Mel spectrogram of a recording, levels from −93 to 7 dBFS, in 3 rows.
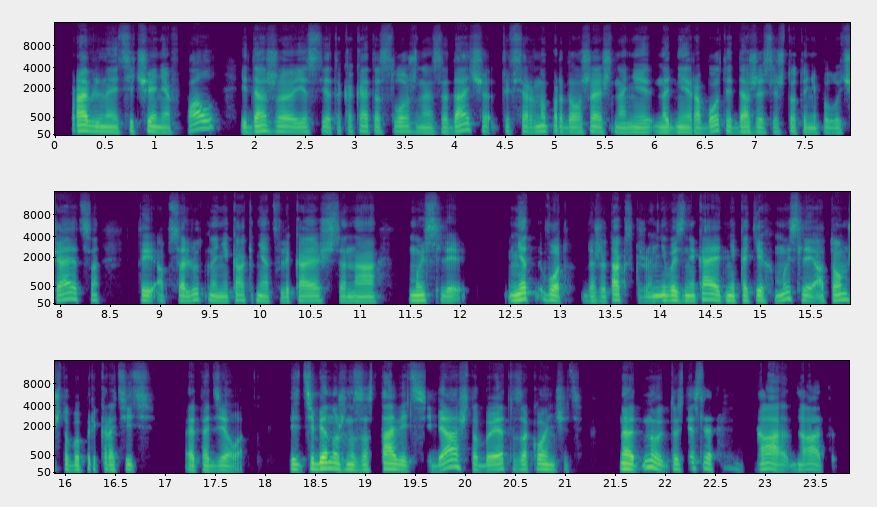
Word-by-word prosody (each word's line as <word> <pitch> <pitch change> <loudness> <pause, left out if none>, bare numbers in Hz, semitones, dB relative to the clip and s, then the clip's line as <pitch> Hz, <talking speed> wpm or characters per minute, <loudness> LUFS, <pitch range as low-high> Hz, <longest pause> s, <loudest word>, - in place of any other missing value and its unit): правильное 120 -6 +4
течение 105 0 0
впал, 190 - -1 0.2
и 115 - -3
даже 120 +1 +1 0.2
если 110 +1 -4
это 110 - -8
какая-то 115 0 -4
сложная 110 -2 -4
задача, 115 +5 -1
ты 115 - -10
всё 115 - -4
равно 115 +3 -2
продолжаешь 110 -1 -2
на 100 -1 -3
ней 105 0 -2
над 105 -2 -2
ней 110 -1 0
работать, 110 +3 -2
даже 110 0 +1
если 105 +1 -6
что-то 105 0 -6
не 100 - -5
получается, 125 +10 -1 0.4
ты 120 -1 +2
абсолютно 115 +2 -2
никак 105 +4 -3
не 115 - -1
отвлекаешься 110 +1 -1
на 100 -1 0 0.3
мысли. 120 +1 -1 0.4
Нет. 150 +6 +5
Вот, 130 -2 +2
даже 105 -2 -5
так - - +4
скажу, 100 - -10
не 115 +2 +2
возникает 120 +3 +3
никаких 115 0 0
мыслей 125 -1 -1
о 105 - 0
том, 130 +4 +1
чтобы 110 -4 -1
прекратить 110 -1 -5 0.3
это 105 0 0
дело. 100 0 -1 0.5
Ведь 120 -1 -1
тебе 140 +2 +8
нужно 125 -5 +2
заставить 115 +1 +3
себя, 145 - +4
чтобы 115 -5 -1
это 130 0 +3
закончить. 120 -1 -1 0.4
Нет, 130 -3 +7
ну, 160 -9 +3
то - - -3
есть 125 - -4
если 145 -4 -1 0.4
Да 125 -3 +4
да 115 +3 0
т 390 - -25
115 Hz, 155 wpm, -24 LUFS, 105-125 Hz, 0.5 s, тебе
